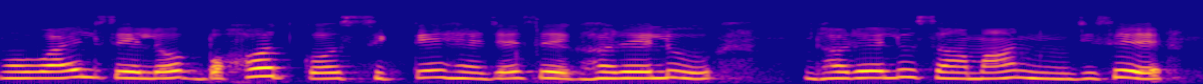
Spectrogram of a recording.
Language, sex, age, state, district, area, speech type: Urdu, female, 18-30, Bihar, Supaul, rural, spontaneous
